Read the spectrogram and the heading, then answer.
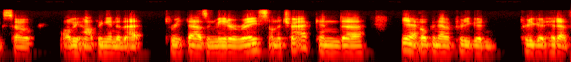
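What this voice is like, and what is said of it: Noticeable accent. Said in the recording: “a bit of an accent there, mate”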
